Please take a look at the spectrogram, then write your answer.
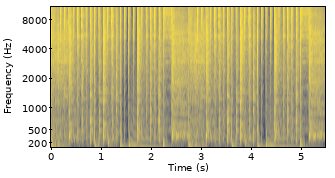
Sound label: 175, classic dnb breaks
